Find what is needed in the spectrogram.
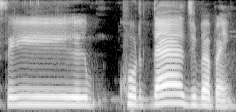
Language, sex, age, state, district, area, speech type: Odia, female, 18-30, Odisha, Kendrapara, urban, spontaneous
